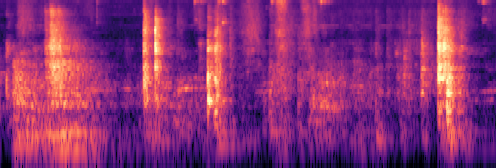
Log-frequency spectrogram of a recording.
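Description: A spoon scooping and scraping in a plastic jar, followed by several light clicks and knocks of plastic containers being handled. The sharpest knock comes about five and a half seconds in.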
